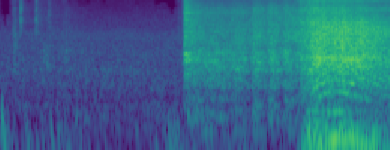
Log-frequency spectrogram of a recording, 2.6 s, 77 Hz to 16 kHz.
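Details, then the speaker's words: 2005 Ford Explorer 4.6L V8, sat over a year, blown exhaust and a timing-chain rattle complaint: starts with a harsh rough rattle up front that mimics chain slap; it is actually worn belt-drive idler and tensioner pulley bearings. "all right so pretty bad right it's got huge exhaust leak and all that lots of noise up front here and you really can't tell which it is"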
